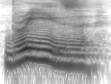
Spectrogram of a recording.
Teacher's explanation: como vibra el sonido y tiene voz, la S entonces termina siendo influenciada y se pronuncia como este sonido que tiene voz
